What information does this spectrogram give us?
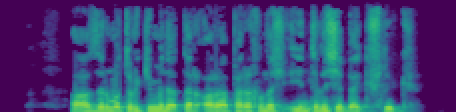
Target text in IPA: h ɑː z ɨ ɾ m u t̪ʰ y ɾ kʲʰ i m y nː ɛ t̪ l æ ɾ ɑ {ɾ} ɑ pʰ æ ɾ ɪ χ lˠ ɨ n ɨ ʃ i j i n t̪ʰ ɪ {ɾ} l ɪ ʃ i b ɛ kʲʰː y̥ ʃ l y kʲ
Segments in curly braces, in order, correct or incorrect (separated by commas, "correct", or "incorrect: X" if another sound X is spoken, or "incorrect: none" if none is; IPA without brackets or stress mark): correct, incorrect: none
